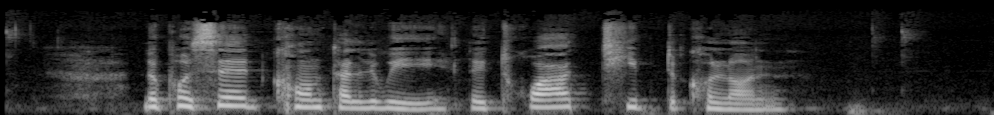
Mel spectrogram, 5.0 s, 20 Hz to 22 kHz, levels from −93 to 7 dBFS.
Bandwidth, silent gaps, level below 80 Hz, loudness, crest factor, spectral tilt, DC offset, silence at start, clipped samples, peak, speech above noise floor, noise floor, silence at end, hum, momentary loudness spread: 12.5 kHz; none; -62 dBFS; -22 LUFS; 20 dB; -4.5 dB/octave; under 0.1%; 0.7 s; under 0.1%; -4 dBFS; 35 dB; -58 dBFS; 0.65 s; none; 10 LU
